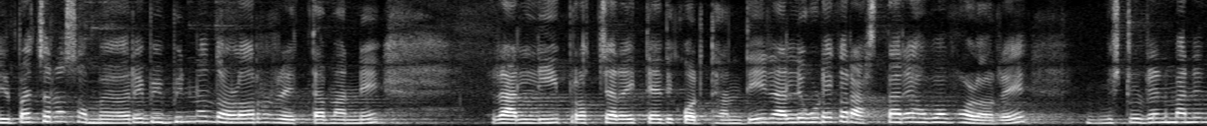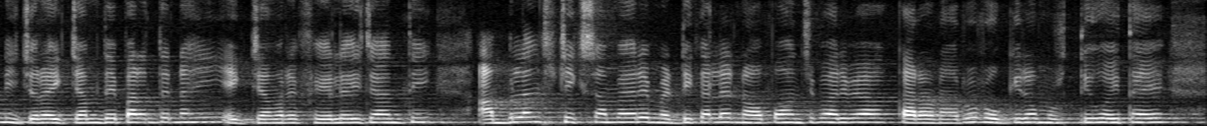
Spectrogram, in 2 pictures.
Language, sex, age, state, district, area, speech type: Odia, female, 18-30, Odisha, Nayagarh, rural, spontaneous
